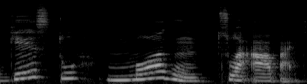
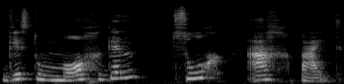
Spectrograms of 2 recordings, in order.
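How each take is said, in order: First: Slow, MORGEN, ZUR, ARBEIT with Rs melted into "ah"; no hard R in morgen, zur, Arbeit; careful model German, vowel-like R in "morgen zur Arbeit"; standard German pronunciation. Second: Slow, MORGEN, ZUR, ARBEIT with harsh throaty Rs; wrong-example "morgen zur Arbeit" with hard Rs; mixed Swiss-German R. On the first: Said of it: "você fala". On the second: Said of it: "Não fala assim". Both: Shown as a demonstration.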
